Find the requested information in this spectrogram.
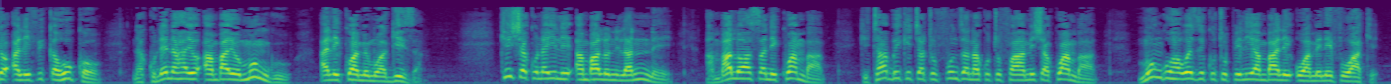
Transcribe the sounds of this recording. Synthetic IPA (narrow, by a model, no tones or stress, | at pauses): ɔʔalifikahukɔ̰ | na̰kunɛnahajɔʔambajɔmuŋɡṵ | alikuwaːmɛmuaɠiza̰ | kiʃakunahilɛʔambalɔnilan̩nɛ̰ | a̰mbalɔhasanikwamba̰ | kitaɓuhikit͡ʃatufunzanakutufahamiʃakwamba̰ | muŋɡuhawɛzikutupiliambaliʔuaminifuwakɛ̥̰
